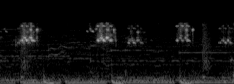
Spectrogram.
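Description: Crickets chirp in steady, repeating bursts, about four trills spaced evenly apart, over a low rumbling background with no voices.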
